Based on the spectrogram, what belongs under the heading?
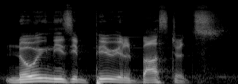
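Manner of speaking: slow, heavy put-on accent; accented game character. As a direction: play a game character slowly with a muddled accent.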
